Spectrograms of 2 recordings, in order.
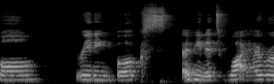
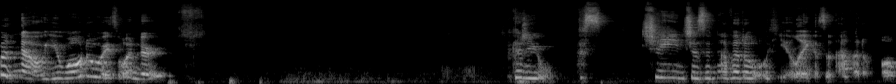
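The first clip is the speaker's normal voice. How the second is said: tearful, pitched-up speech through crying; 6 semitones higher than usual. Answering their own question about always wondering, crying while speaking. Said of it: "I'm crying as I say".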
